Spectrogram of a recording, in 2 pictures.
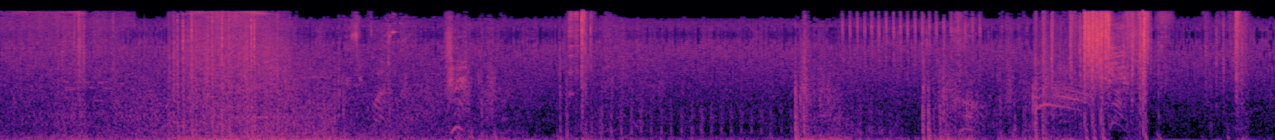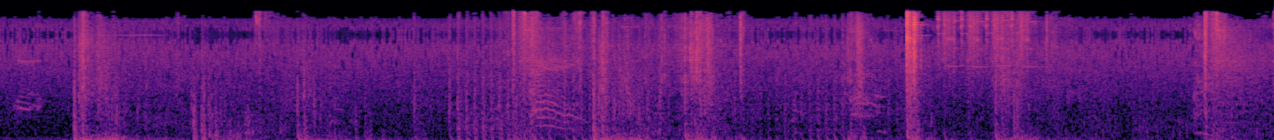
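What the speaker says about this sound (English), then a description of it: "Sigma, napalm strike inbound." Napalm strike explosions in the Call of Duty: Black Ops Cold War video game, a heavy rumbling blast followed by a long stretch of scattered booms, crackling fire and rapid gunfire bursts at varying distances.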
